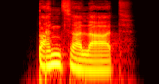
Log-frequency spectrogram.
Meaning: tape spaghetti
- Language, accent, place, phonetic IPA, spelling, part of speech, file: German, Germany, Berlin, [ˈbantzaˌlaːt], Bandsalat, noun, De-Bandsalat.ogg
